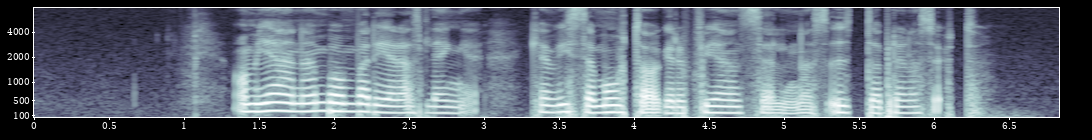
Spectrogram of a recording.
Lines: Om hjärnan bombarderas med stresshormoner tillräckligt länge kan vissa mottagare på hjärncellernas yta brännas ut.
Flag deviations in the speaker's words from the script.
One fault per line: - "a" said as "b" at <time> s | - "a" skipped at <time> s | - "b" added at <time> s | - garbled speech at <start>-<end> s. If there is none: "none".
- "med stresshormoner tillräckligt" skipped at 2.6 s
